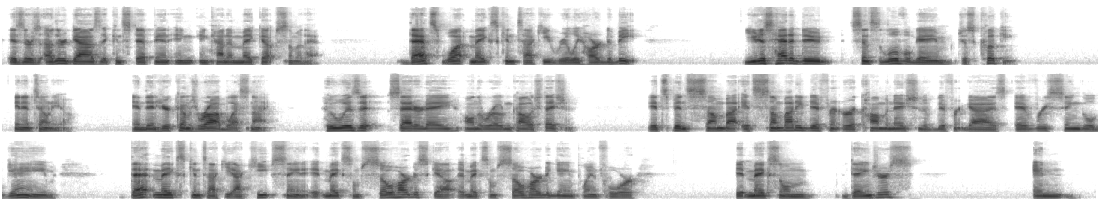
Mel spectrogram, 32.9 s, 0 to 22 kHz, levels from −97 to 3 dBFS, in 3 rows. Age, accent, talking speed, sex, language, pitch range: 40-59, American, 180 wpm, male, English, 100-125 Hz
